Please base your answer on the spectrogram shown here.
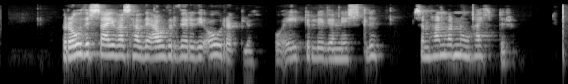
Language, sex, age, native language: Icelandic, female, 30-39, Icelandic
